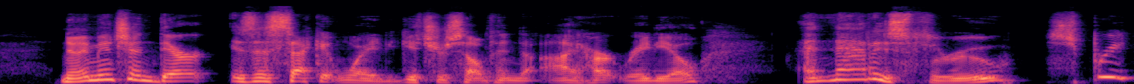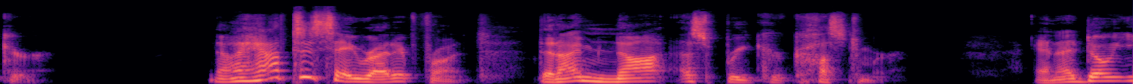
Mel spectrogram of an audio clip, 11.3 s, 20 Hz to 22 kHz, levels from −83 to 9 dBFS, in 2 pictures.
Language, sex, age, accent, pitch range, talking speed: English, male, 50-69, American, 120-175 Hz, 185 wpm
